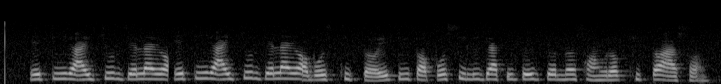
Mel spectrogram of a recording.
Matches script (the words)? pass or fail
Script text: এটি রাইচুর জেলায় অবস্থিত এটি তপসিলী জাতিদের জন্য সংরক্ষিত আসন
fail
